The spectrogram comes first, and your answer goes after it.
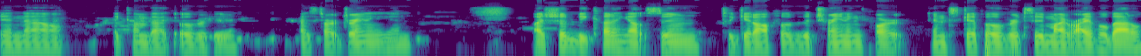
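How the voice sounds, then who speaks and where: Quiet and very deep, a man's low-pitched voice comes at a fairly slow pace. His intonation is monotone and flat, with long, frequent pauses. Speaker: gaming YouTuber. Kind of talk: let's play commentary. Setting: at home at night.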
